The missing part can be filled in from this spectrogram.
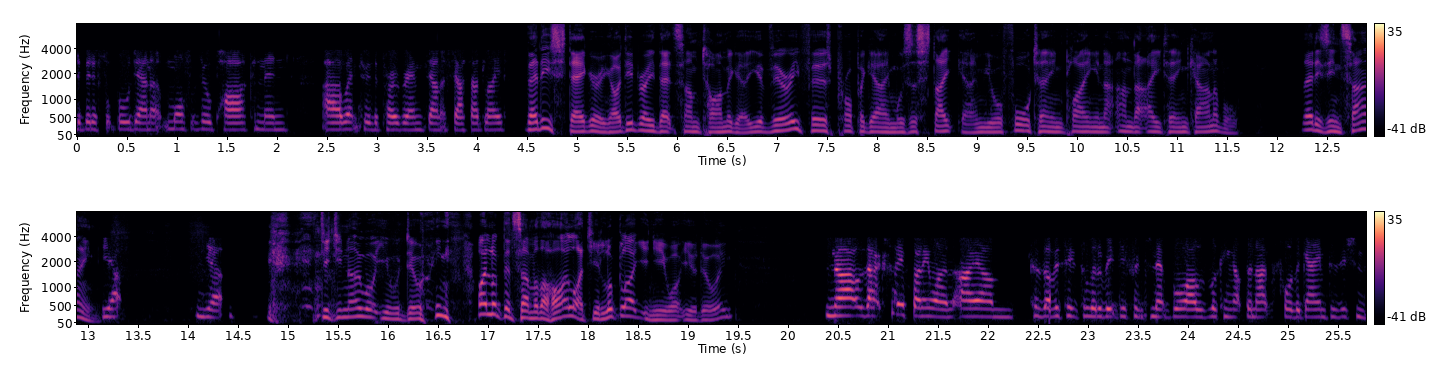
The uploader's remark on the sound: Jumped on the phone.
